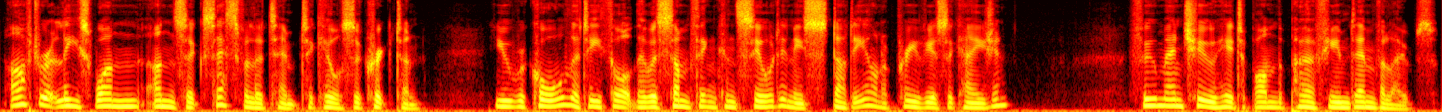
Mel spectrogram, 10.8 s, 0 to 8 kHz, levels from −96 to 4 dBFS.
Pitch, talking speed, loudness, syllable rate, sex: 145 Hz, 170 wpm, -18 LUFS, 6.2 syllables/s, male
